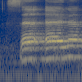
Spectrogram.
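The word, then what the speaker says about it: سأل: Sa'ala, ya, perlu saya ingatkan di sini bahwasanya sa'a menggunakan huruf hamzah, okay? Jahar sifatnya syiddah, maka tidak boleh diucapkan dengan lemah, ya. Terkadang kita membacanya lalai jadi ngambang, okay?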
